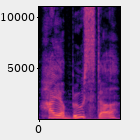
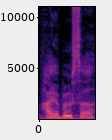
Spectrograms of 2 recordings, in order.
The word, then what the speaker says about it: Hayabusa: Also, while we're at it, this helmet from Halo 3 that was very popular is not Hayabusa, it's Hayabusa. This one's not as much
